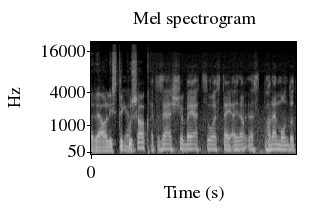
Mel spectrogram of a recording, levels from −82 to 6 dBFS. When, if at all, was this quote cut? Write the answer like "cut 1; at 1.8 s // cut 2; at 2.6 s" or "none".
cut 1; at 1.2 s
